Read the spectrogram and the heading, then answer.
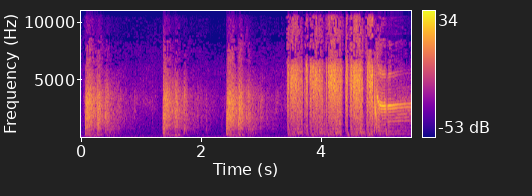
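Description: A log slams against a door in three heavy, booming thuds spaced about a second apart, then a rapid flurry of loud crashing blows ends in a brief metallic ring.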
